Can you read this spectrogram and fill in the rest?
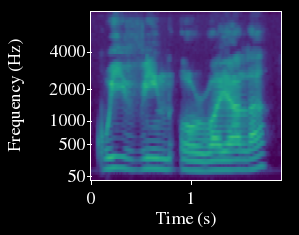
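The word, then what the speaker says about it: Caoimhín Ó Raghallaigh: Agradecemos a Quivin O'Riala que haya puesto en su web precisamente más o menos cómo se pronuncia su nombre, porque se escribe Caoimhin o Ragalaig, así que ya veis, el gaélico irlandés es bastante complicado a la hora de pronunciarlo.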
